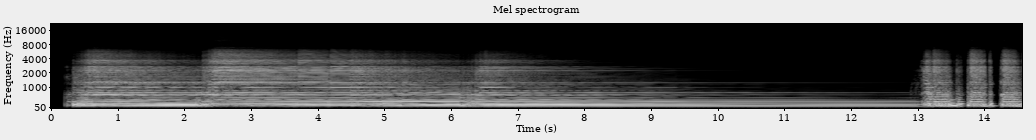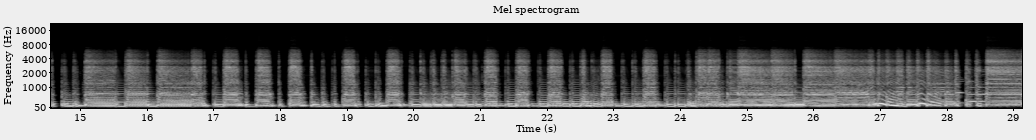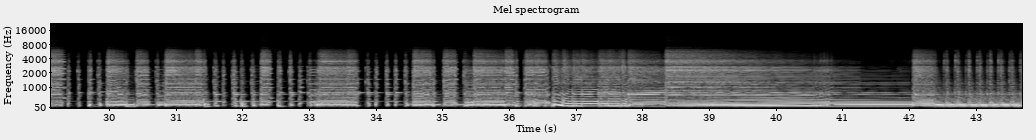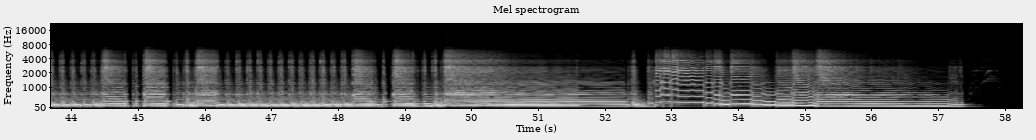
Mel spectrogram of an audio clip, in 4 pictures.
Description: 108_PLEXI_CH2EXTRADRIVE_GB_SC.mp3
